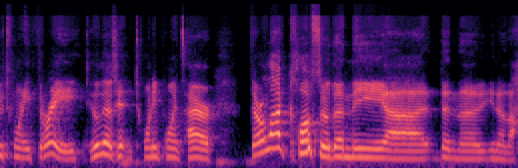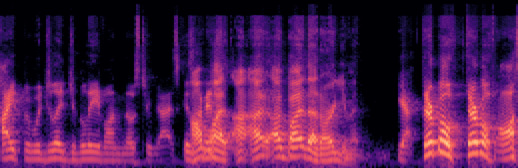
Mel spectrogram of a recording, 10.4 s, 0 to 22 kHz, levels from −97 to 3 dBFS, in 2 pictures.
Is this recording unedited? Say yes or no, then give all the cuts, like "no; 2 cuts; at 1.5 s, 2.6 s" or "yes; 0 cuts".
yes; 0 cuts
